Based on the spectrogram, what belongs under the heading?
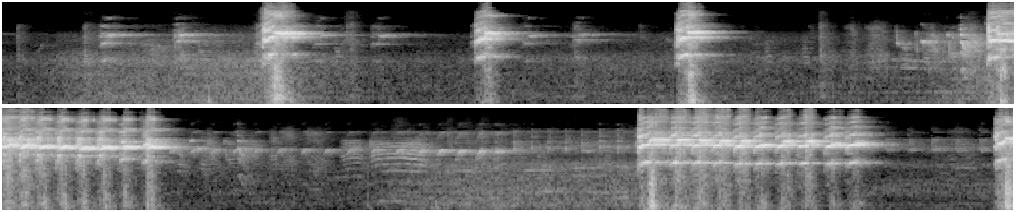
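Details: Lovebirds, vocalising to encourage breeding: spaced sharp chirps, then two long bursts of rapid, grating, high chattering with a thin whistle between.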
